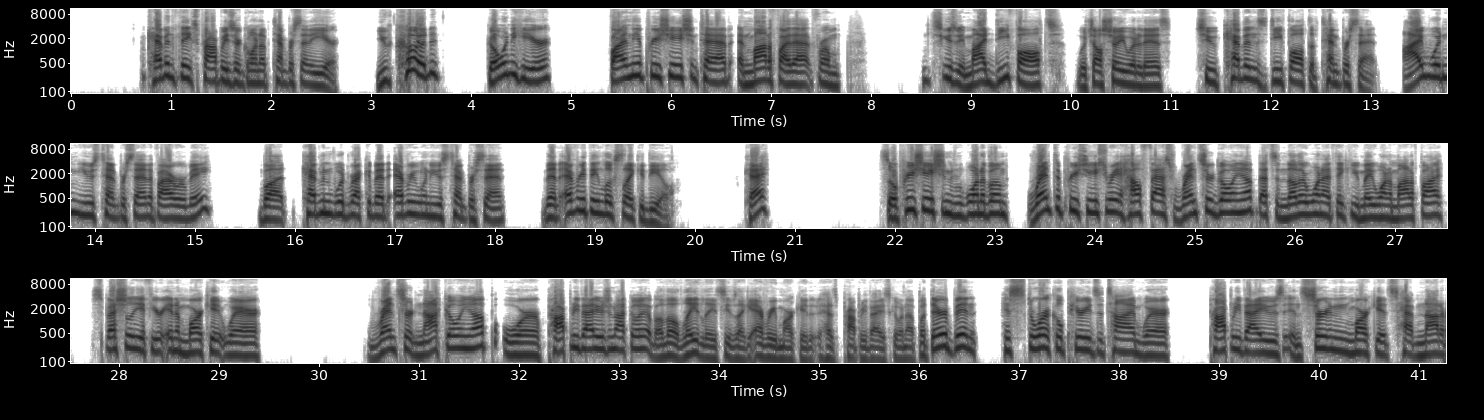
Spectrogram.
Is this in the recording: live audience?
yes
